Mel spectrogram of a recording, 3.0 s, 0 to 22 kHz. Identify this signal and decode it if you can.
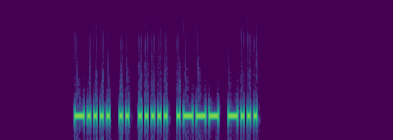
Morse code, heard as a keyed tone, about 53 wpm, 700 Hz. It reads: 6I5JB
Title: Five Challenging Letter-Number Combinations 50wpm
